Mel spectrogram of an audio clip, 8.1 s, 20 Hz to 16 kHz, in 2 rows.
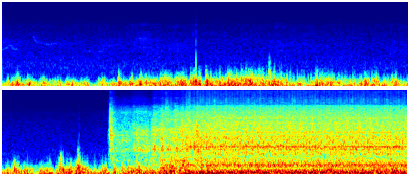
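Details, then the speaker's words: Mk2 van with only a downpipe fitted and several parts loose, after long dry storage, first start: starter cranks about five seconds, then a loud, uneven, rattly run; rough running, owner suspects engine mounts, long dry storage or parts knocking, unconfirmed. "i'm calling that success sounds like crap though i'm well shaft sounds terrible though so i've got to try and work out what that is"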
